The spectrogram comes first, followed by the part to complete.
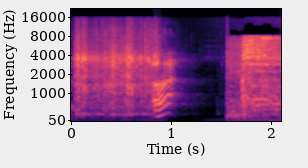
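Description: Capsules rattling and clattering in a plastic supplement tub as a hand rummages through them, a dense run of small clicks for just under a second. A short rising 'ah' follows, then the sound cuts out briefly.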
